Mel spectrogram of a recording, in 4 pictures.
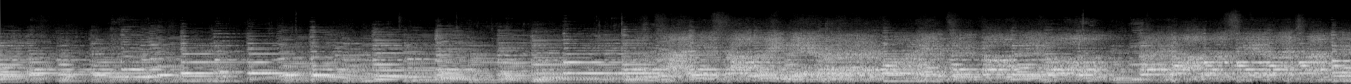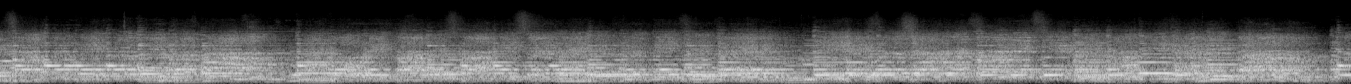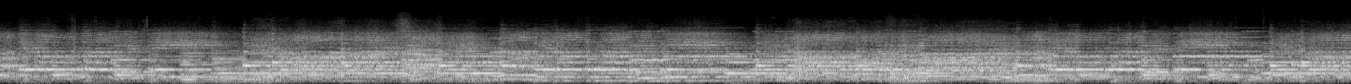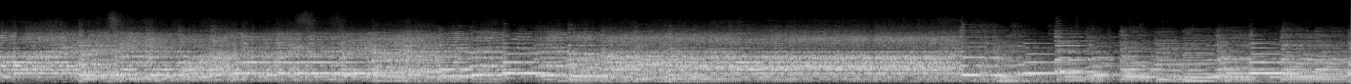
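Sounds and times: piano: 0.0 - 54.0
choir singing gospel: 4.4 - 51.8.

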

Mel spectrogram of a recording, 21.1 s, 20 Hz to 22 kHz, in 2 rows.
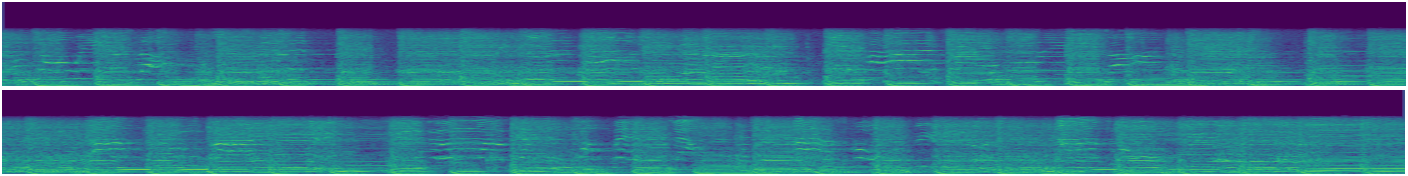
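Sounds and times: woman singing into a microphone: 0.0 - 2.6, 3.9 - 8.9, 11.1 - 12.8, 13.4 - 20.5
electric guitar: 0.0 - 21.0
live rock band: 0.0 - 21.0.

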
